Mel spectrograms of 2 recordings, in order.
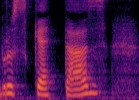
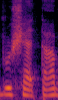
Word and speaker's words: bruschetta: We're also going to have some bruschettas. I know you pronounce it bruschetta, but that's not the right pronunciation. Maybe you can say bruschetta from now on. It will make every Italian really happy.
